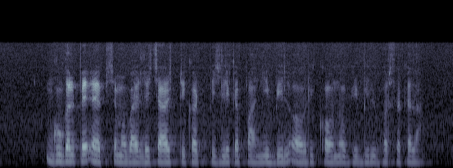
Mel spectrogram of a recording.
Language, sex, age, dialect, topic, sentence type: Bhojpuri, male, 18-24, Northern, banking, statement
